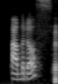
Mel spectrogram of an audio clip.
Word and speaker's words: Barbados: Sorry, could you pronounce it right? – Barbados. – Thank you.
